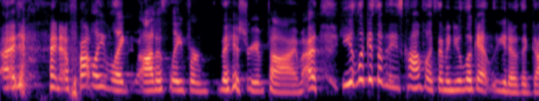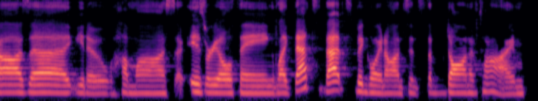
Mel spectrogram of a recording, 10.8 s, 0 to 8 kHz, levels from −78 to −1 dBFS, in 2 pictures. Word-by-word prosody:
I - - +7
kno - - +2 0.2
I 320 - +7
know. 265 -1 +2
Probably, 325 +1 +3
like, 225 -3 +2
honestly, 230 +1 +4
for 220 -3 -5
the 240 -1 +3
history 245 -3 -2
of 210 - -5
time. 185 -3 +1
Uh, - - +6 0.2
you 400 +5 +3
look - - +2
at - - +5
some 475 -2 0
of - - -8
these 290 -2 -4
conflicts. 285 -5 0
I 245 - 0
mean, 230 0 -1
you 240 - -1
look 255 0 +2
at, 230 - +1
you 215 - -2
know, 185 -1 0
the 185 - -5
Gaza, 180 -1 +1
you 175 - -9
know, 155 0 -7
Hamas-Israel 170 +1 -4
thing. 165 -1 -4
Like, 170 -1 -3
that's - - +3
that's 225 +1 +4
been 200 -3 -5
going 175 -2 -4
on 165 0 -3
since 165 -4 -14
the 180 - -11
dawn 170 +1 -1
of 170 0 -12
time. 155 -6 -6
185 Hz, 245 wpm, -23 LUFS, 170-235 Hz, 0.2 s, I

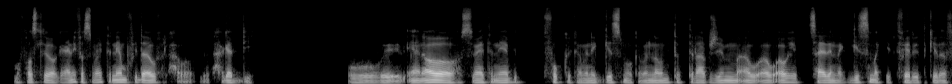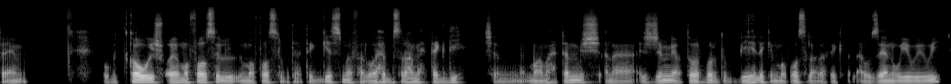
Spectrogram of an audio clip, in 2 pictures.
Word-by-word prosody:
ومفاصلي 95 0 -1
واجعاني، 90 +5 -1
فسمعت 105 -4 -3
إن - - -1
هي 105 - +5
مفيدة 105 - +1
أوي 95 +2 +4
في 90 - -18
الحو - - -8
الحاجات - - -2
دي. - - -12 0.9
وي 80 -2 -1
يعني 90 0 +1
آه، 95 -4 +9
سمعت 90 +1 -2
إن 90 - -2
هي 95 - +1
بتفك 95 0 -8
كمان 85 -1 -5
الجسم 90 +2 -3
وكمان 85 +2 -5
لو 85 - +1
أنت 90 +1 -5
بتلعب 90 -1 -3
gym 90 - -4 0.2
أو، 90 0 0
أو، 90 0 +1
أو 95 - +4
هي 100 0 -2
بتساعد 95 +1 +1
إن 85 -4 -2
جسمك 95 0 -2
يتفرد 85 -2 -3
كده 85 -2 -3
فاهم؟ 85 - -4 0.8
وبتقوي 100 -1 +7
شوية 95 +1 +3
مفاصل 95 +1 +3
المفاصل 90 +1 -1
بتاعة - - -10
الجسم، 95 +2 -1
فالواحد 90 +1 -1
بصراحة 90 0 0
محتاج 90 0 -3
دي 95 -1 -5 0.2
عشان - - -9
ما 85 0 -3
ما 85 +1 -6
اهتمش 95 +2 0
أنا 80 -2 -6
الgym 95 +4 +1
يُعتبر 95 +1 +1
برضه 95 -2 -3
بيهلك 95 0 0
المفاصل 80 +3 -3
على - - -6
فكرة، - - -11
الأوزان 90 +4 0
و، - - -2
و، 90 +1 +1
و - - +1
90 Hz, 190 wpm, -25 LUFS, 85-95 Hz, 0.9 s, آه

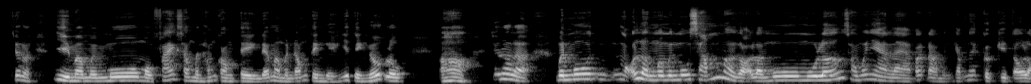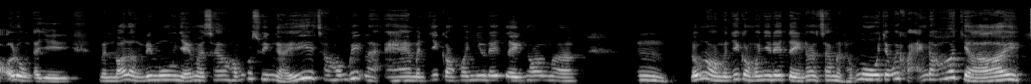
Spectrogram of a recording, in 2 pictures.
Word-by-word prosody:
"Chết 210 - 0
rồi! 170 -5 -3 0.2
Gì 205 -6 +5
mà 160 -1 +3
mình 155 0 0
mua 180 +1 +5
một 155 -4 0
phát 220 +5 -3
xong 175 -5 -5
mình 155 -3 -3
hông 170 +6 -8
còn 155 -3 -4
tiền 140 -2 +1
để 150 - +2
mà 175 0 -2
mình 140 -3 -4
đóng 155 +6 -3
tiền 150 -3 -2
điện 130 -2 -5
với 195 - +1
tiền 150 -2 -1
nước 165 - +5
luôn." 165 -2 +3 0.3
Ờ, 155 - -4 0.4
cho 235 - -9
nên 240 -2 +4
là - - +2 0.3
mình 210 0 +5
mua 245 +1 +5 0.3
mỗi - - +1
lần 230 -7 +4
mà 205 - +3
mình 210 0 +1
mua 220 +1 +3
sắm 205 -3 -3
mà 245 - +1
gọi 160 -3 +2
là 160 - +5
mua 190 +3 +3
mua 195 0 +4
lớn 205 +7 +4
xong 210 0 -6
á 225 - -4
nha, 205 -6 -3
là 155 -3 -4
bắt 210 +1 -6
đầu - - -4
mình 140 0 -17
cảm 150 +5 -11
thấy 210 0 -10
cực 170 - -6
kỳ 155 - -5
tội 145 - +1
lỗi - - 0
luôn. 395 -2 +5
Tại - - -2
vì 290 -1 0 0.3
mình 165 0 -4
mỗi 210 +7 +1
lần 185 -5 -1
đi 195 - +3
mua 210 +1 +2
vậy 170 -2 +1
mà 185 -1 -2
sao 210 +2 -8
hổng 195 +2 -8
có 265 - -5
suy 230 -1 -5
nghĩ, 205 - +1
sao 215 - -13
hông 215 +2 -5
biết 280 -1 -3
là 180 -3 -8
"À, 175 +2 -5
mình 175 - -3
chỉ 225 - -8
còn 190 -5 -6
bao 195 - -5
nhiêu 210 +1 -3
đây 205 0 +1
tiền 175 -2 +2
thôi 200 0 -4
mà" 190 -2 -7 0.8
ừm, 195 -5 -2 0.2
đúng 410 -6 +4
rồi, 210 -4 +2
"Mình 180 -1 0
chỉ 235 - -3
còn 220 -4 +1
bao 195 - 0
nhiêu 210 0 +1
đây 210 0 +4
tiền 165 -2 +3
thôi, 205 - -1
sao 200 - -3
mình 190 -4 -2
hổng 140 +9 -9
mua 225 -2 +6
trong 225 - +1
cái 265 - -1
khoản 220 - -9
đó 240 +7 -1
trời, 180 +8 +4
195 Hz, 300 wpm, -21 LUFS, 165-215 Hz, 0.8 s, mua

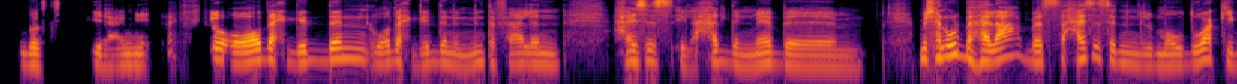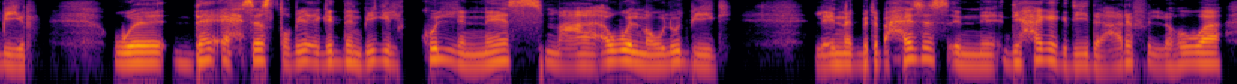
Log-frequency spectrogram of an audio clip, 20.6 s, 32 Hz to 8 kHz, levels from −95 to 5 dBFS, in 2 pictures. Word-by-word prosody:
بُصّ 120 -1 -5 0.3
يعني 115 0 -8 0.6
هو 135 -4 +4
واضح 150 -2 +4
جدًا، 155 +5 -1
واضح 125 -3 -2
جدًا 125 +4 -7
إن 110 +1 -13
أنت 135 - -9
فعلًا 120 -1 -6 0.4
حاسس - - +6
إلى - - -10
حدٍ 140 -2 -2
ما 115 +3 -3
ب 125 -1 -11
آمم، 105 -2 -6 0.5
مش 165 +2 +9
هنقول 205 +4 +4
بهلع 185 +2 +5
بس 135 -6 +7
حاسس 170 0 +3
إن 130 -4 -11
الموضوع 115 +6 -2
كبير، 115 -8 -5 0.6
وده 135 +2 -3
إحساس 155 -2 +5
طبيعي 135 +2 -8
جدًا 135 0 -7
بييجي 145 +4 -9
لكل 155 +3 -9
الناس 125 +7 +3
مع 115 -2 -5
أول 145 -1 -3
مولود 115 +5 -9
بييجي، 110 -4 -11 0.7
لأنك 120 0 -5
بتبقى 120 +2 -8
حاسس 170 0 0
إن 115 -2 -11
دي 135 0 -7
حاجة 160 0 -1
جديدة، 115 -2 -11
عارف 130 -1 -10
اللي 110 -2 -15
هو 125 +2 -3
130 Hz, 130 wpm, -21 LUFS, 115-145 Hz, 0.7 s, مش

